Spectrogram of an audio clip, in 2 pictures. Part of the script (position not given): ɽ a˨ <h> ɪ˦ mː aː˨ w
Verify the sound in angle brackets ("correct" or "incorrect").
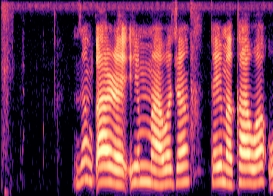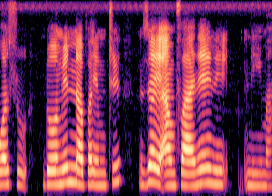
correct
